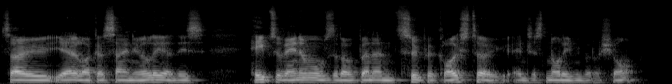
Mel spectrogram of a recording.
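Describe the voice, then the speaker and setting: A man in a New Zealand accent talks fairly quickly at a fairly low pitch, his intonation monotone and flat. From New Zealand, Marlborough Sounds. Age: 20s. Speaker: bowhunter. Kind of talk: casual chat.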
